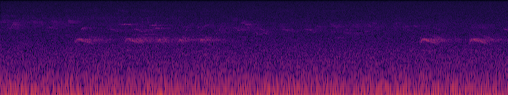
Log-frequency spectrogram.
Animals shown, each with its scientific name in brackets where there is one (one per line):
American Crow (Corvus brachyrhynchos)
